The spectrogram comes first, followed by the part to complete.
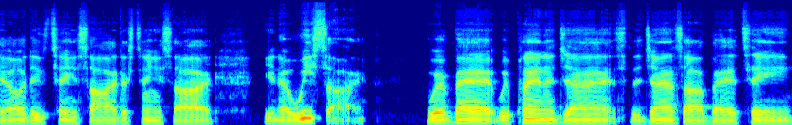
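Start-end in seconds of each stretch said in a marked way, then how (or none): none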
